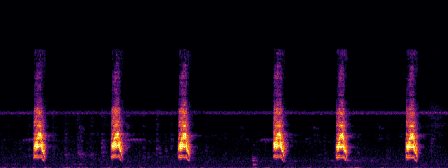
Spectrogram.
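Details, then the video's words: Long-tailed shrike vocalising to get other shrikes singing: six loud harsh rasping notes given roughly once a second, with quiet pauses between them. "Burung cendet gacor Bikin cendet bahan terpancing ikut gacor"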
